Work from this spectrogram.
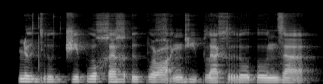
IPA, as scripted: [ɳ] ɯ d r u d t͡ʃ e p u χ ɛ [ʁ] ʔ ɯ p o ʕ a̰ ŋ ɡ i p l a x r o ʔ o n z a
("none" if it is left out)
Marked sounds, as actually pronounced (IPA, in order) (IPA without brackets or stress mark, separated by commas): ɳ, ʁ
